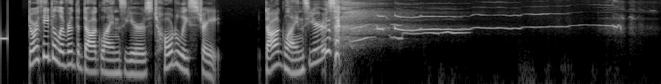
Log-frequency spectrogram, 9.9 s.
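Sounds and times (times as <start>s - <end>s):
speech: 0.4s - 3.4s, 4.0s - 5.4s
laughter: 4.6s - 8.2s
long thin whistling wheeze: 5.6s - 9.9s.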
